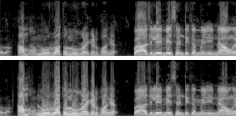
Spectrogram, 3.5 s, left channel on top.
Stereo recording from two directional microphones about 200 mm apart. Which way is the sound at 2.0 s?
25° right (ahead or behind).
